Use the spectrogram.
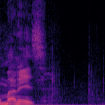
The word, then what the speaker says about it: Mannez: So we're coming up now to the long-abandoned Mannez Quarry, or Mannez. Depends how French you want to be, how you pronounce things around here.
